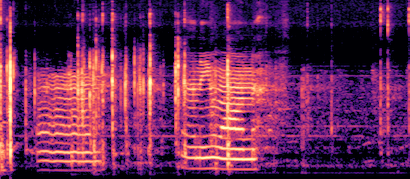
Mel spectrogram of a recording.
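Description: Light tapping and clicking of typing on a device's keyboard, with two held hummed notes of about a second each, the second a little higher.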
